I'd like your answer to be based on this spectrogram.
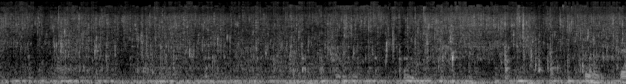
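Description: Running tap water splashes steadily while salt is rinsed off pork face meat for a Thai fish-sauce boiled pork dish, a continuous close wash of water with no clear talk.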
